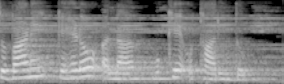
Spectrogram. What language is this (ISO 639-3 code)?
snd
